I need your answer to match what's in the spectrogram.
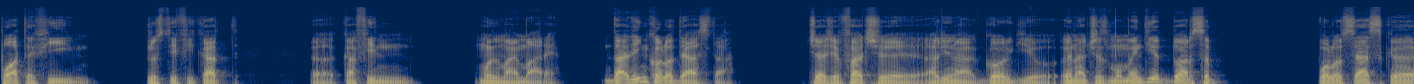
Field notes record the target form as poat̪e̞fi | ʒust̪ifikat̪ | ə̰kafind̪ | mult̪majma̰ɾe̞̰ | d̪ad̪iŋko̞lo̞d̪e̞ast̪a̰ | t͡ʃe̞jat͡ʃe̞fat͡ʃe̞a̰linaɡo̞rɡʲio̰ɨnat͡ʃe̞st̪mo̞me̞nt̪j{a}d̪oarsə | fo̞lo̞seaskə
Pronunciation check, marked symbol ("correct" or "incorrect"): incorrect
